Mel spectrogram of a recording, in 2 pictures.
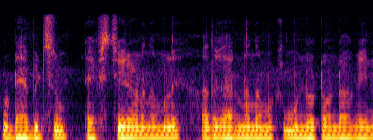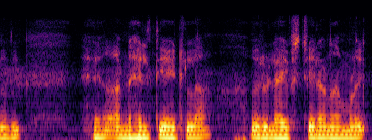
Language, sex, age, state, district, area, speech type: Malayalam, male, 30-45, Kerala, Malappuram, rural, spontaneous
